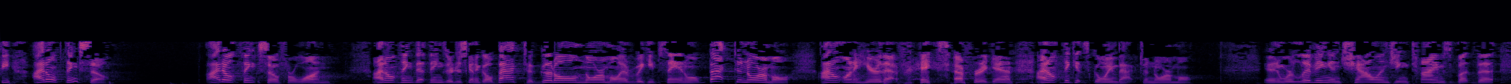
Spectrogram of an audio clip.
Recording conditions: large echoing room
